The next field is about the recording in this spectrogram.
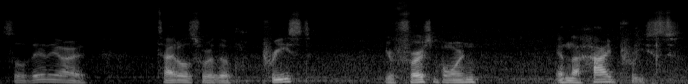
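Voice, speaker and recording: A man's voice: low voice, takes it slowly, slight background noise. A man hosting, commenting casually on a text being read aloud, musing and conversational. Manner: musing, conversational, with fillers and asides.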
